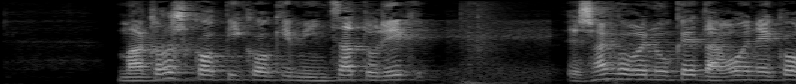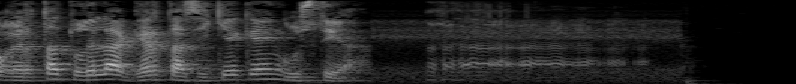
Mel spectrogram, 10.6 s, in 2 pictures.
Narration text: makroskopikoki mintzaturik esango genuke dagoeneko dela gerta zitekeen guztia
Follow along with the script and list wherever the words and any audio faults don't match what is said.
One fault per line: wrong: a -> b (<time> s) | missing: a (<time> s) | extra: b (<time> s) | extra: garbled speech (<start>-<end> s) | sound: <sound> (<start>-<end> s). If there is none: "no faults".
sound: thud (3.0-3.6 s)
extra: gertatu (5.4 s)
sound: laugh (8.2-9.7 s)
